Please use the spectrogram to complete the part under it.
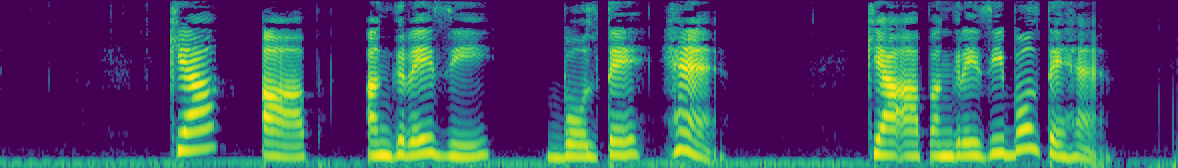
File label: Do you speak English, Common Hindi Phrases for travel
